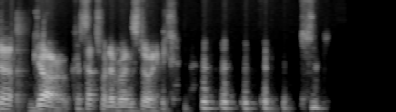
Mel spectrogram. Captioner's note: chuckles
